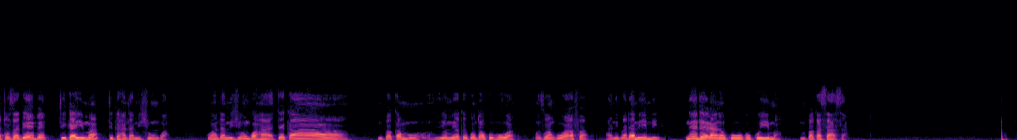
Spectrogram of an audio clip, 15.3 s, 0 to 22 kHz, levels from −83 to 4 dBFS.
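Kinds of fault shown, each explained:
Repeated packet loss (robotic sound): Three choppy stretches run from 7.55 to 8.06 s after "hiyo miaka kenda", from 8.91 to 10.03 s, and from 10.41 to 11.11 s before "kuima mpaka sasa". Holes up to 30 ms are patched by stretching the last sound, giving a chopped texture with pieces missing. It differs from a single dropout because the gaps keep recurring in quick succession.
Short concealed packet loss: One isolated hole at 8.50 s loses about 20 ms. The receiver fills it by continuing the preceding sound, then blends back into the real audio. It is heard as a brief smear or wobble, not sustained robotic chopping, because it stands alone rather than repeating.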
